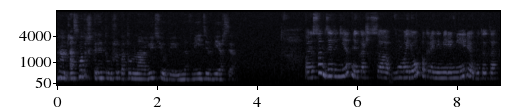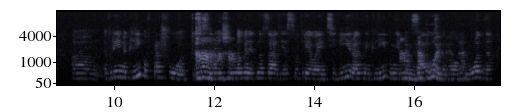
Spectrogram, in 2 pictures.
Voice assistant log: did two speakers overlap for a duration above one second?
Yes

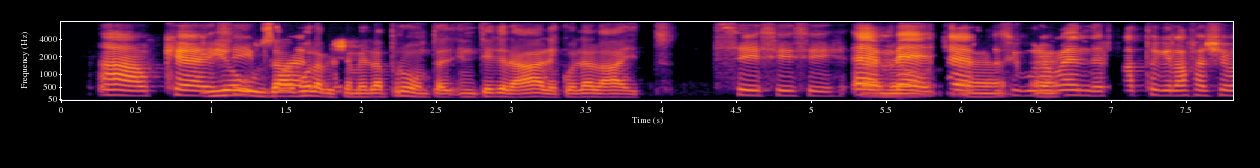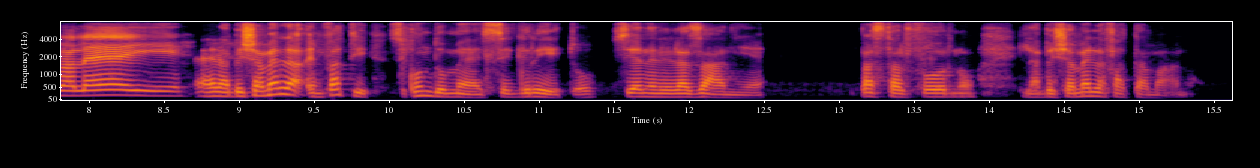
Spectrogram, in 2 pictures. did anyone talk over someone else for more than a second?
Yes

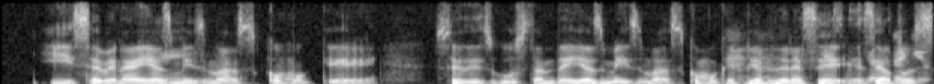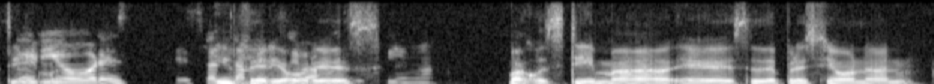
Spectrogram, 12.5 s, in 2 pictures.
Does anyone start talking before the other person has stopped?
Yes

